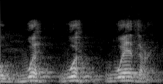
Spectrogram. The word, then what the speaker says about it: weather: When the weather is bad, when the weather is bad, so weather. So it's a common German mistake to say v, something like that, or close to it.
